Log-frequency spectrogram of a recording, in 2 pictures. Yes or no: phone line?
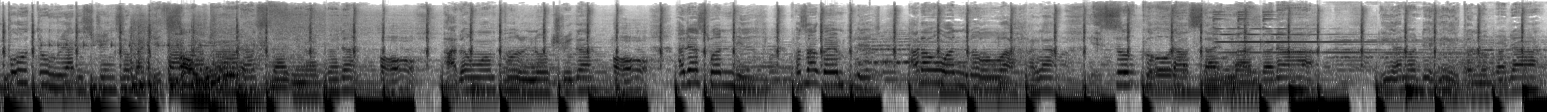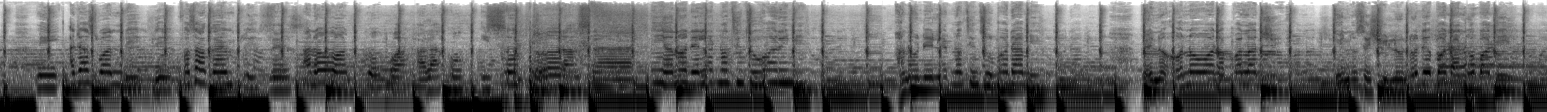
no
